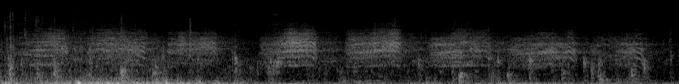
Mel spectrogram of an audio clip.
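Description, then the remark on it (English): A pair of scarlet macaws flying fast overhead above a river squawk loudly, harsh raucous calls repeating in a steady series of about seven bursts over a low, constant rumble. “I jump up, almost lose balance in the boat, and whip my head around just in time to see a pair of scarlet macaws right overhead, belting out a loud squawk.”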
